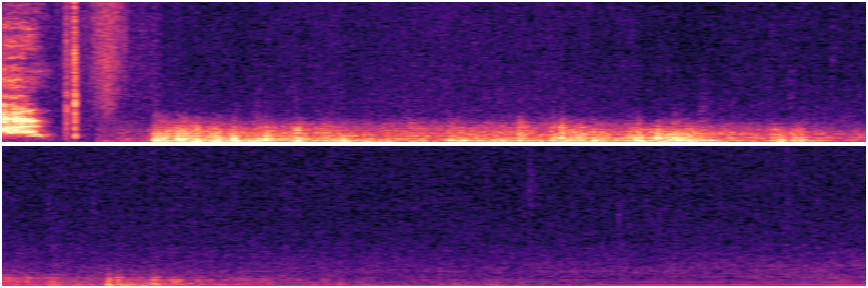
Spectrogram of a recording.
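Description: A couple of short sharp knocks, then a deep rumble that comes in suddenly about a second in and dies away over about four seconds, giving way to low held music tones.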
